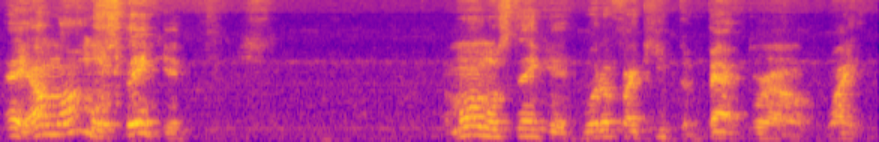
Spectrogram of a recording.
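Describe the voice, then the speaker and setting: A man thinking aloud in a relaxed, rambling way as he paints, sounding stuffy and tired with a cold. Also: fairly high pitch, a little slow, recorded from a distance, a little hiss or hum, poor audio. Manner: laid-back, rambling, thinking aloud, swears casually. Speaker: painter streaming while painting. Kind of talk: casual talk to himself while painting.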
